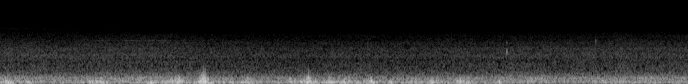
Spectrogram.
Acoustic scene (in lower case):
residential area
